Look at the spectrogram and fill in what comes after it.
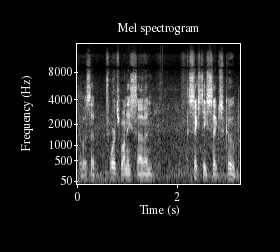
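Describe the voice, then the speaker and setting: A man speaks at a moderate pace with a very deep, low pitch. Noticeable background noise runs beneath his voice. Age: 80s+. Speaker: retired racing car owner. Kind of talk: interview answer. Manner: storytelling, conversational.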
